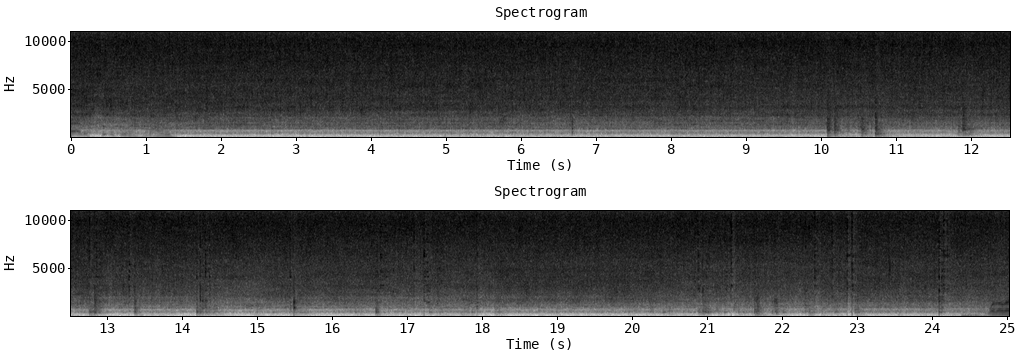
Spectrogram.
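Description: Seasoned beef frying in a pan for a pot roast, a loud continuous hiss of sizzling fat with scattered pops and scraping taps, and no speech.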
